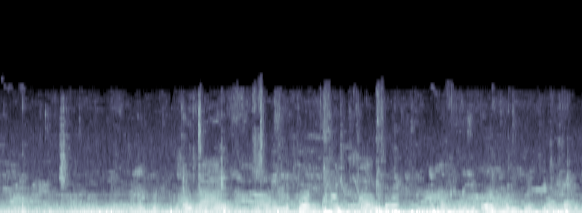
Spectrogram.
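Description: A few adults talk at a distance.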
